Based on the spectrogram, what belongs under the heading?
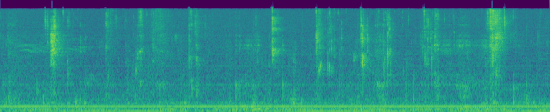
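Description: Close-miked eating: irregular crisp crunches and mouth sounds as taco salad with crushed Flamin' Hot Doritos is chewed, over a steady low electrical hum.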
